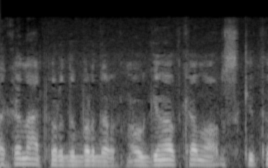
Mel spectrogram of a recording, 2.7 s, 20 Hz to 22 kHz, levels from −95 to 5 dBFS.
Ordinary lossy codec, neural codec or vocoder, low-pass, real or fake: AAC, 48 kbps; none; 14.4 kHz; real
